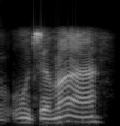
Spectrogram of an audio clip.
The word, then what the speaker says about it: Ujamaa: And now we have Ujamaa, which is the actual proper pronunciation, cooperative economics.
